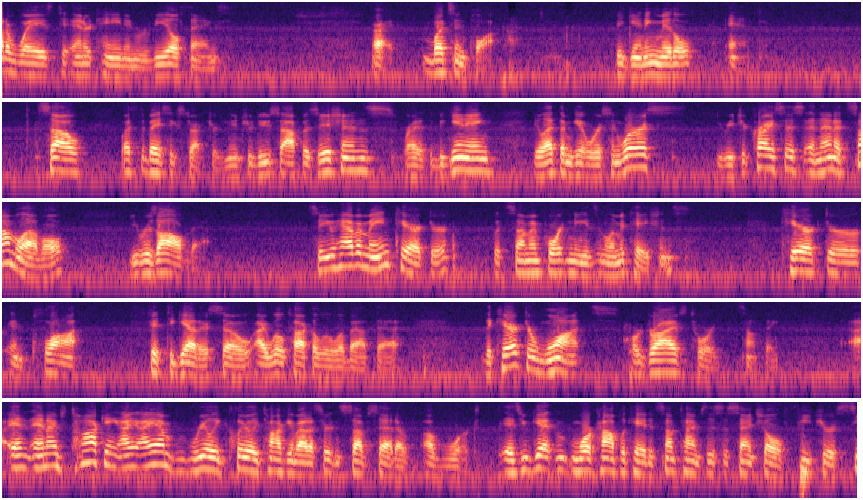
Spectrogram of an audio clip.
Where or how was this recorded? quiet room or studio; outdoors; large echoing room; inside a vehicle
large echoing room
